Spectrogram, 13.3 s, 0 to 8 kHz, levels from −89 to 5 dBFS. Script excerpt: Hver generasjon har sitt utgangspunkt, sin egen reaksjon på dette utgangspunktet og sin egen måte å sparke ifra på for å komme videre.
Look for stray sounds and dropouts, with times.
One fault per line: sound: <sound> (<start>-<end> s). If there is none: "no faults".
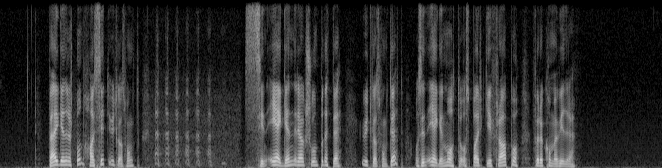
sound: dropout (1.4-1.6 s)
sound: laugh (3.1-4.6 s)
